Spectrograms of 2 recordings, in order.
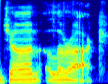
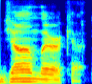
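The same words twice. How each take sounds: First: Larroque cut short at a final k, no -ette; surname Larroque without its final -ette syllable; mispronounced surname. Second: Larroquette with the final syllable "ket"; surname Larroquette, ending in "ket" rather than "rock"; corrected surname. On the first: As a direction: say Larroque, ending on "rock". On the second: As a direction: say Larroquette in full, ending -ette. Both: Real, not acted. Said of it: "Sorry, not Larroque".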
